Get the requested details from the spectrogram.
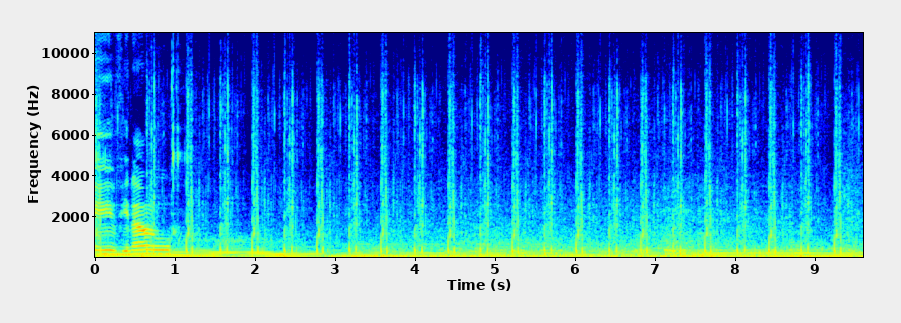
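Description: Footsteps tread steadily across a stone floor in a large echoing hall.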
